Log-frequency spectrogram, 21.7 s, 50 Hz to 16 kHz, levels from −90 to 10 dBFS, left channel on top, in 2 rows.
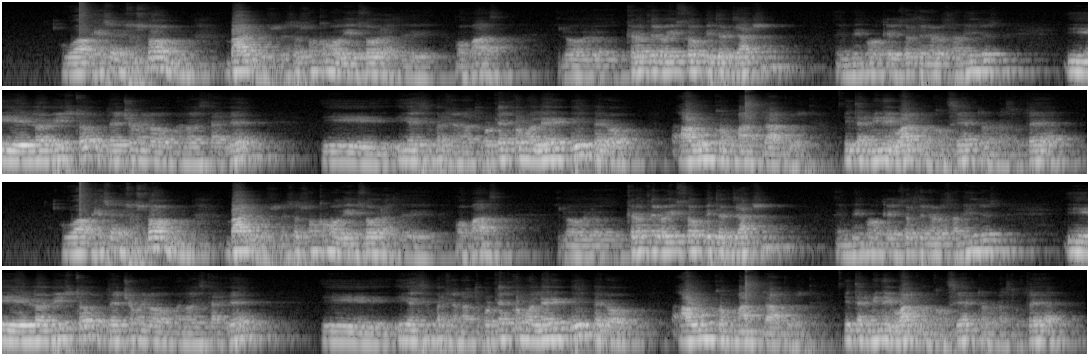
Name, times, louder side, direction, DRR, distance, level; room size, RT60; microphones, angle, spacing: voice 1, 0.6-1.9 2.2-4.3 4.5-4.9 5.6-7.8 8.3-9.9 10.6-13.3 14.1-17.1 17.6-18.8 19.3-21.4, equal, ahead, -6 dB, 0.9 m, -20 dB
5.6 x 2.4 x 2.6 m, 0.79 s
head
